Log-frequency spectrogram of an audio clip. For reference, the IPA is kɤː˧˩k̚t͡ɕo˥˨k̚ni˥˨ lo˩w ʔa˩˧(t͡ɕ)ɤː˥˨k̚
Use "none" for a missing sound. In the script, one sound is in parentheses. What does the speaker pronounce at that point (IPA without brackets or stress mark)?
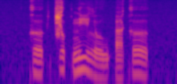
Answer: k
